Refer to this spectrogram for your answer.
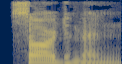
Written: swordman

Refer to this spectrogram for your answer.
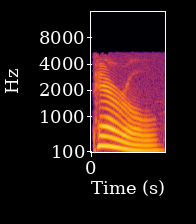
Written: parrel

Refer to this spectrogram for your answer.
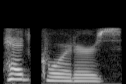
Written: headquarters

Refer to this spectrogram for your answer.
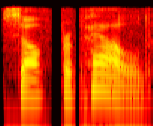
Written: self-propelled

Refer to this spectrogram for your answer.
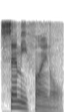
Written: semifinal

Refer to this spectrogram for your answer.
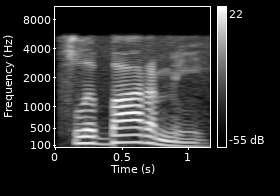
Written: phlebotomy

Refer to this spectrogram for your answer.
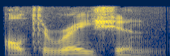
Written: alteration

